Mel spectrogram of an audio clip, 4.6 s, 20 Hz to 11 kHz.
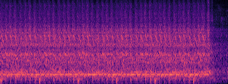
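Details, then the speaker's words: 1993 Ford F-250 7.3L IDI diesel with a new battery and cables: fast, steady cranking with even compression pulses but no firing. Owner suspects the injection pump is out of time after new injectors; fuel lines not yet fixed. "that's definitely a lot better Stern which is definitely cranking fast but still don't feel there yet"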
